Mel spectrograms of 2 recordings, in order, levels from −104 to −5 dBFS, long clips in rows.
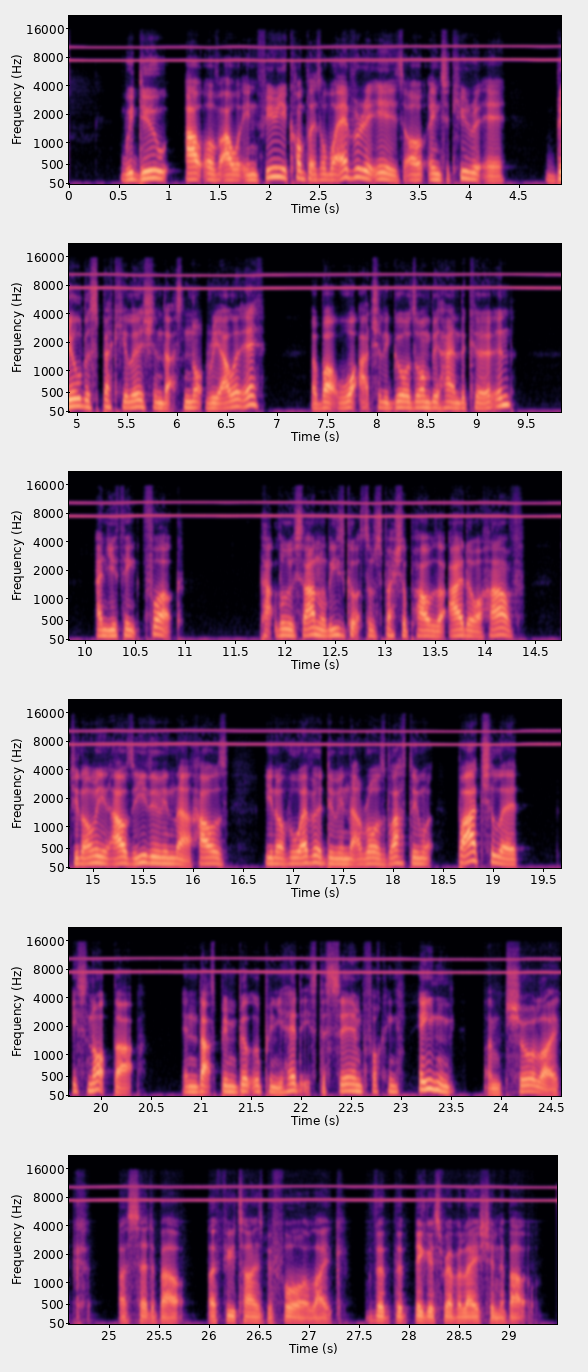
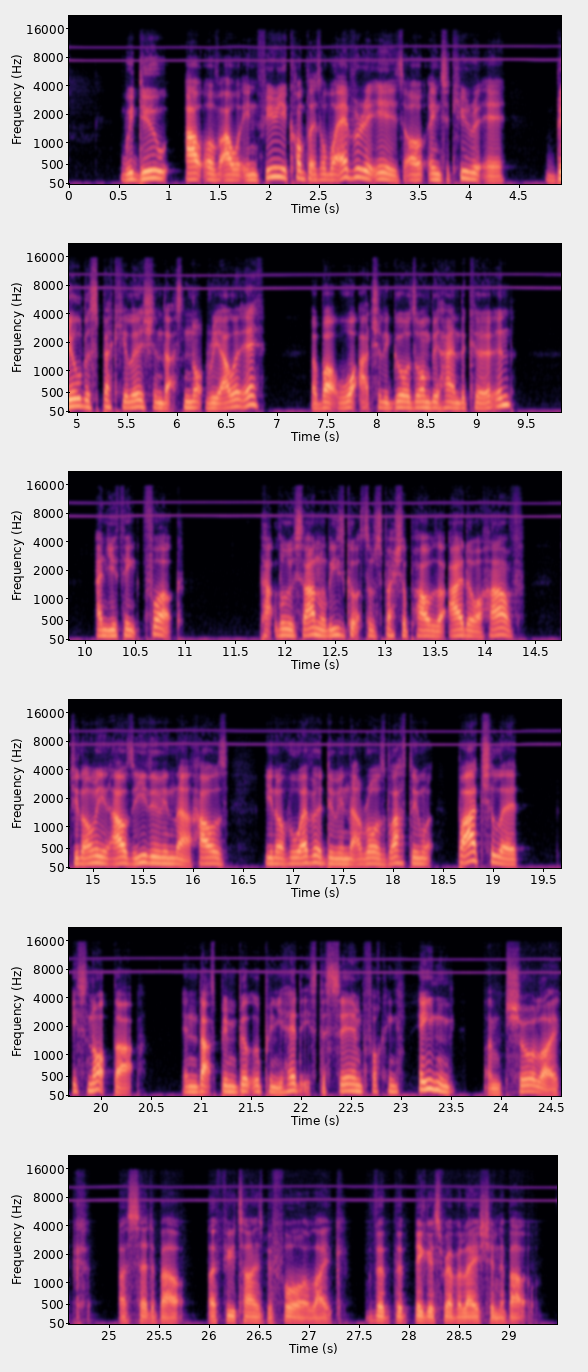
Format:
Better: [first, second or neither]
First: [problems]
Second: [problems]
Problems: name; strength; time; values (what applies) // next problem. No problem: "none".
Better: second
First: high-pitched whine; loud; throughout; 7.5 kHz, 8 dB below the speech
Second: high-pitched whine; faint; throughout; 7.5 kHz, 30 dB below the speech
